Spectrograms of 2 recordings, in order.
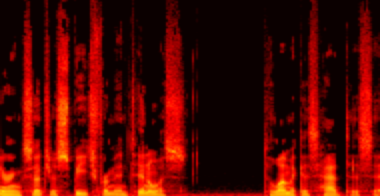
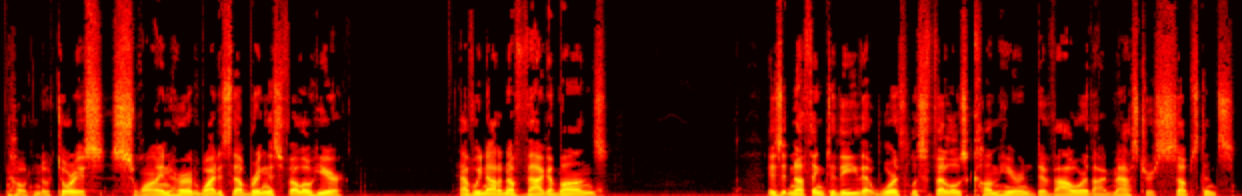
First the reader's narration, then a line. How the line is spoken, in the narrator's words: Antinous, the most insolent of the wooers, cried out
